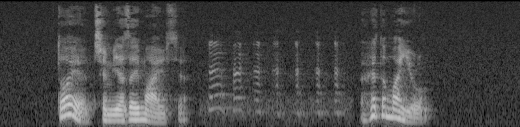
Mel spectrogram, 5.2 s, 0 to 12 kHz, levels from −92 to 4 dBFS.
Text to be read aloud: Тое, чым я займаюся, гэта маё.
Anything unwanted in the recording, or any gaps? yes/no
yes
